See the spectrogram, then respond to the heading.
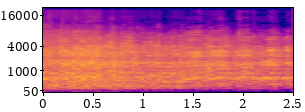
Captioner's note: audience laughing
